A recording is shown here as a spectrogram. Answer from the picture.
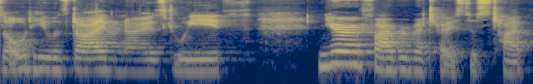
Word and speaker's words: neurofibromatosis: or 2.5 years old, he was diagnosed with neurofibromatosis type 1, which I had never heard of before. What is that? Neurofibrosis.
